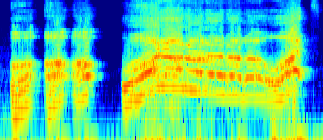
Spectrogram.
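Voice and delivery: high, loud shocked wail of no; a fan's horrified cry at the screen; rising panic, no no no. Real, not acted. Shocked reaction to the scene.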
